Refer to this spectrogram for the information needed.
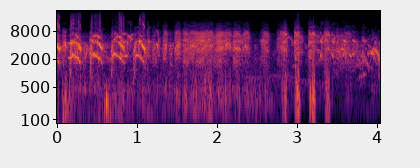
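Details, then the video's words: Budgies in a flock feeding: rapid run of squawky, buzzy chirps, several birds overlapping, with quick clicking notes in the second half. "Birds chirping beautiful budgies flocks birds eating food"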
